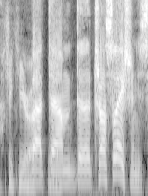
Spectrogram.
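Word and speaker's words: Siekiera: How do you pronounce their name? Well, it's Shakira. Shakira.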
